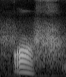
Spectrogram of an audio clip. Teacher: Yang selanjutnya adalah konsonan uvular. Belakang lidah bekerja sama dengan anak lidah untuk menghambat udara yang datang dari paru-paru. Yang termasuk dalam golongan ini adalah qaf.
